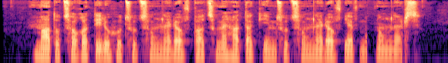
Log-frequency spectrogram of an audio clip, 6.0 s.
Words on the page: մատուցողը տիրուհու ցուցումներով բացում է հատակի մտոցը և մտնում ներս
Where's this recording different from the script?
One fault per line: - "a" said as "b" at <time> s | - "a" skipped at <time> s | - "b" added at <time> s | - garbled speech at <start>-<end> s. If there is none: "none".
- "մտոցը" said as "ցուցումներով" at 3.8 s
